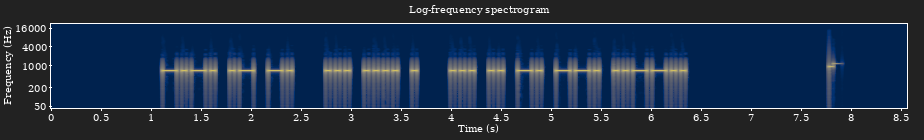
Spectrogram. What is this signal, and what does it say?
Morse code, heard as a keyed tone, about 25 wpm, 700 Hz. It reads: CAN SHE SING?
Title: Sentences from Top 400 Words 25wpm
